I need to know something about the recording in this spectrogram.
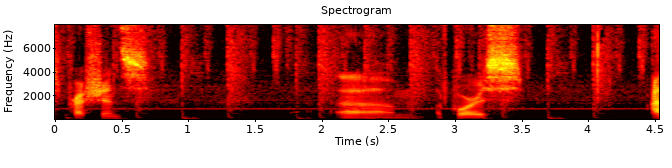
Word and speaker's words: Prescience: I had to look at the Google pronunciation after Ryan O'Malley commented on what it was, and he was right. It's Prescience.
